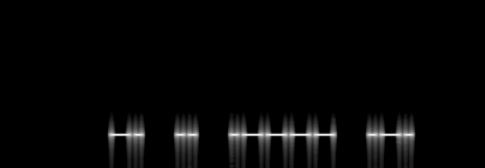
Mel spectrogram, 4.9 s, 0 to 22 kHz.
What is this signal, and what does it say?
Morse code, heard as a keyed tone, about 20 wpm, spaced as for 15 wpm, 700 Hz. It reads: NI1R
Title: 055 Lesson 10g - Letter r - Call Signs 20wpm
